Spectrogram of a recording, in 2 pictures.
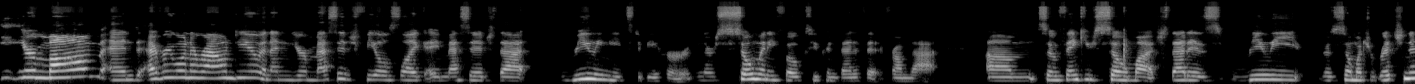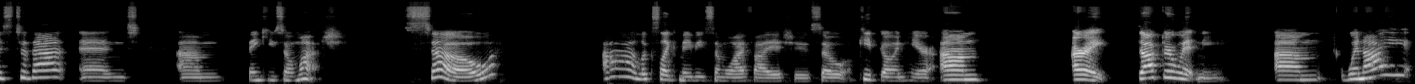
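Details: Adult woman speaking; normal speech.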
